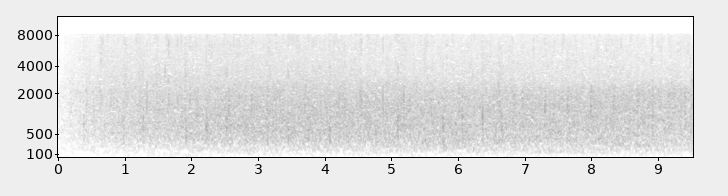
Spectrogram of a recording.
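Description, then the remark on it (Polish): A large crowd in a church breaks into sustained applause to greet listeners and viewers in Poland and worldwide during a Radio Maryja and TV Trwam broadcast, many hands clapping in a dense, steady roar that swells in the first second and holds loud and even throughout, with no voices heard. “Przywitajmy wszystkich w Polsce i na całym świecie bardzo serdecznymi oklaskami.”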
